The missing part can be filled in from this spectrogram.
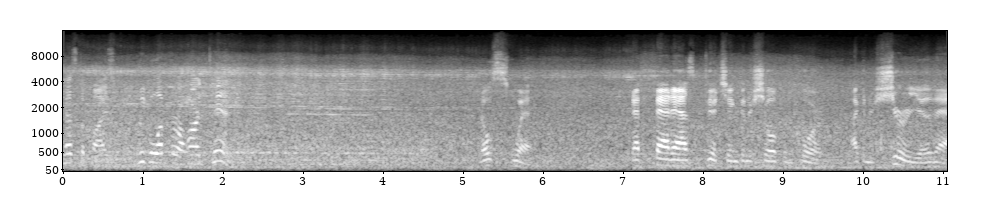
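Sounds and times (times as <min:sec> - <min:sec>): freeway traffic rushing: 0:00.0 - 0:11.0.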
